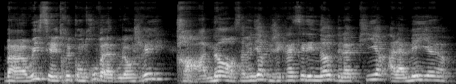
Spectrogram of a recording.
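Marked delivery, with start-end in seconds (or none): none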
